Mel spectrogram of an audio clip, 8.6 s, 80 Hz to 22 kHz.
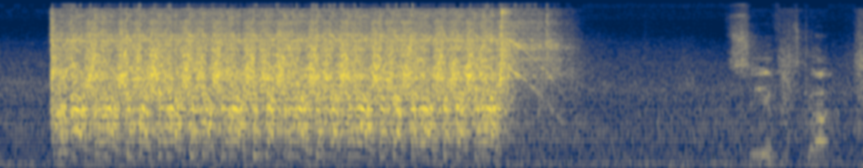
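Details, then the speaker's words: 2001 Honda Accord towed in, cranks but won't start: steady starter cranking of about 140 turns a minute for four seconds, never catches. No spark because the distributor connector was yanked apart and its wiring damaged; wiring repair got it running. "so somebody uh yanked that connector apart that distributor connector apart"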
